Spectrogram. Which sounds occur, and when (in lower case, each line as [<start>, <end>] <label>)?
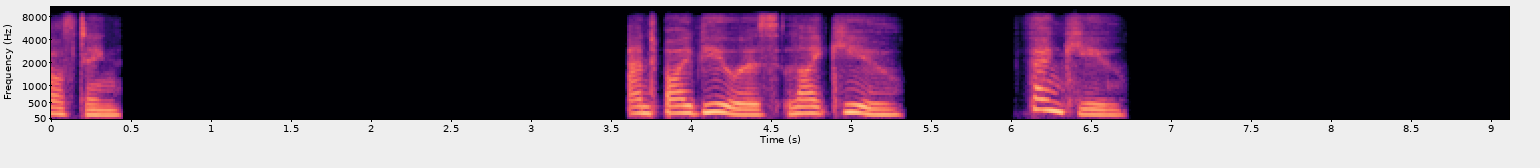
[0.00, 0.42] female speech
[3.60, 5.34] female speech
[6.00, 6.73] female speech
